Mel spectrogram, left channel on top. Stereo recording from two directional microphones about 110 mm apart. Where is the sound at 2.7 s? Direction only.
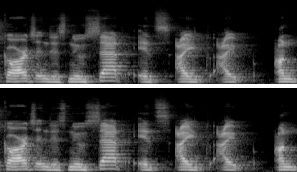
Centre (ahead or behind).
